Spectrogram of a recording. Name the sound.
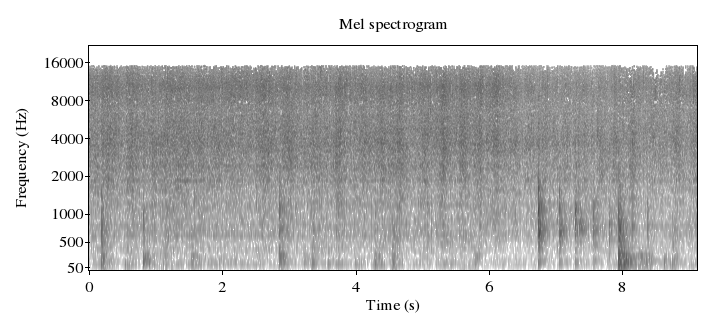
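oil sizzling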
